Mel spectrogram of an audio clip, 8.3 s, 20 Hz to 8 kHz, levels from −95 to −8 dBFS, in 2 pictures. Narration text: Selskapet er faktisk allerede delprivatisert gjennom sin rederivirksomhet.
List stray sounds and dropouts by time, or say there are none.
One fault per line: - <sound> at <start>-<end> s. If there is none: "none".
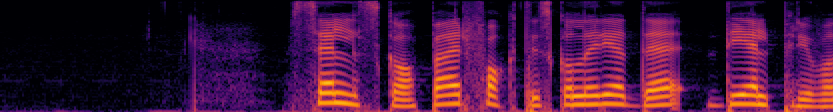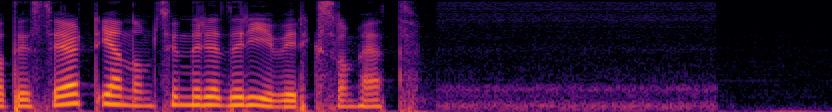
none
